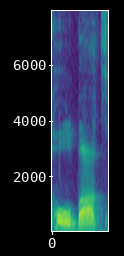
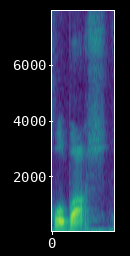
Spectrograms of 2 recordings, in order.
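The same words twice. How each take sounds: First: "Holbox" said as spelled, ending in box; spelling pronunciation. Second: "Holbox" said as hol-BOSH; local pronunciation. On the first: Travel vlogger showing the spelling, spelled-out pronunciation. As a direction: say "Holbox" letter for letter, with a hard x. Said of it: "it's spelled Holbox". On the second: Travel vlogger correcting the island's name, proper pronunciation. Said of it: "but it's pronounced Holbox". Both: Shown as a demonstration.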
